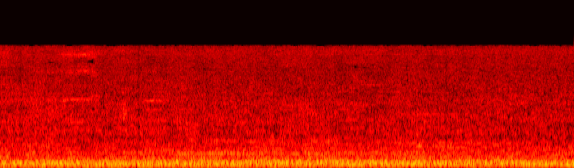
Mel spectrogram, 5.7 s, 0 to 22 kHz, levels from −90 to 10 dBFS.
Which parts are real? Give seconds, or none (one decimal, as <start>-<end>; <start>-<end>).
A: 2.1-2.6; 4.6-5.7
